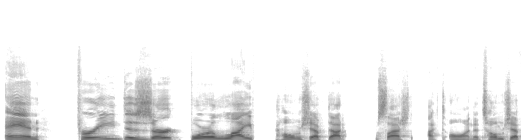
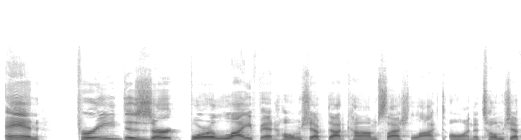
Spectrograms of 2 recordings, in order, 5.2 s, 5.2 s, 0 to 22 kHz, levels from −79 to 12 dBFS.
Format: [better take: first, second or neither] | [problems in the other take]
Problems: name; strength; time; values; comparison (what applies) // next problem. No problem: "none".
second | audio cutting out; at 2.5 s, at 3.5 s and at 4 s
